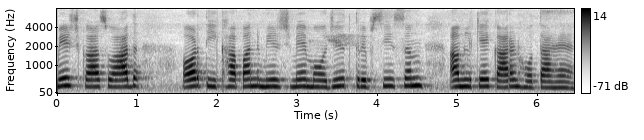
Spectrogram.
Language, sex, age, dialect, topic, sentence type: Hindi, female, 56-60, Hindustani Malvi Khadi Boli, agriculture, statement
